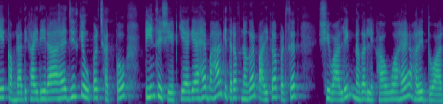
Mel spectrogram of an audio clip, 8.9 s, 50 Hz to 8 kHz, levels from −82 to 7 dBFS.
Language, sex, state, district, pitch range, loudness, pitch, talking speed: Kumaoni, female, Uttarakhand, Uttarkashi, 205-270 Hz, -24 LUFS, 230 Hz, 195 wpm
